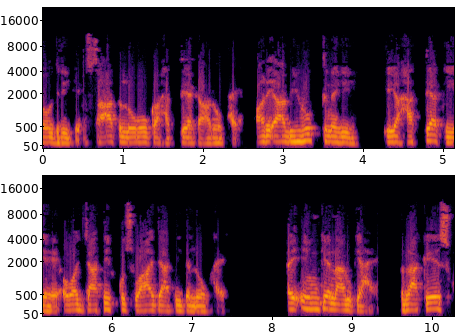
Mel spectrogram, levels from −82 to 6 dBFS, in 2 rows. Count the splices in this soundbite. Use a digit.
1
